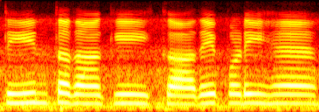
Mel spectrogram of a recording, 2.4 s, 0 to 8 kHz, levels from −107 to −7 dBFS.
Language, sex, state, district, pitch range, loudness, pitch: Hindi, female, Punjab, Fazilka, 235-245 Hz, -13 LUFS, 240 Hz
